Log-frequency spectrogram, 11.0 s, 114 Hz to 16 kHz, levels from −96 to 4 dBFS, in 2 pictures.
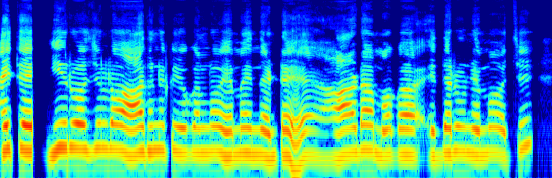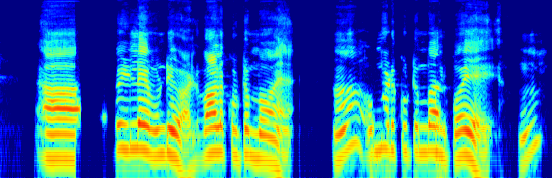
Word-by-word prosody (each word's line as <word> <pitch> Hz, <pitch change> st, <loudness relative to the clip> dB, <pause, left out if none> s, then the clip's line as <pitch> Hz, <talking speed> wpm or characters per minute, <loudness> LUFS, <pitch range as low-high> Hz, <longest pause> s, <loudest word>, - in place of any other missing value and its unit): అయితే 250 Hz, +1 st, +4 dB, 0.3 s
ఈ -, -, +1 dB
రోజుల్లో 260 Hz, 0 st, +1 dB, 0.2 s
ఆధునిక 245 Hz, +1 st, -2 dB
యుగంలో 230 Hz, +1 st, -5 dB
ఏమైందంటే, 220 Hz, -1 st, -2 dB, 0.5 s
ఆడ, 230 Hz, +2 st, 0 dB, 0.2 s
మొగ 220 Hz, +1 st, -4 dB, 0.4 s
ఇద్దరూనేమో 230 Hz, 0 st, -3 dB
వచ్చి 215 Hz, +6 st, -10 dB, 0.8 s
ఆహ్, 195 Hz, 0 st, +6 dB, 0.4 s
వీళ్ళే 255 Hz, 0 st, +3 dB
ఉండేవాళ్ళు. 215 Hz, -6 st, +2 dB
వాళ్ళ 235 Hz, +1 st, +6 dB
కుటుంబమే. 195 Hz, -6 st, -2 dB, 0.6 s
ఆ! -, -, +3 dB, 0.3 s
ఉమ్మడి 250 Hz, +1 st, -5 dB
కుటుంబాలు 235 Hz, -1 st, -1 dB
పోయాయి. 205 Hz, -, +2 dB, 0.3 s
హ్మ్. 225 Hz, +11 st, -8 dB
230 Hz, 110 wpm, -22 LUFS, 210-245 Hz, 0.8 s, ఆహ్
